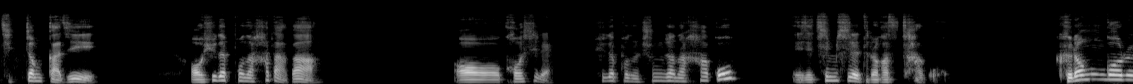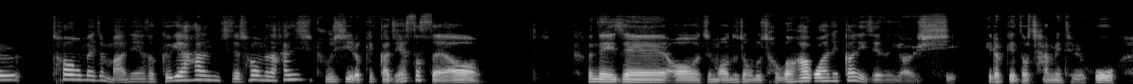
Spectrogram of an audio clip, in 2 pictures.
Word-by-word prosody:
직전까지 130 - 0 0.9
어 110 +1 +4
휴대폰을 170 - 0
하다가 - - -2 1.3
어 110 0 +5
거실에 135 0 -5 0.4
휴대폰을 160 -4 -7
충전을 170 +1 -4
하고 225 - +3 0.6
이제 110 0 -6
침실에 175 +3 +2
들어가서 110 0 -2
자고. - - -8 1.1
그런 225 +7 +5
거를 215 -2 +5 0.3
처음에 220 -3 -1
좀 195 -5 -11
많이 110 +5 -7
해서 130 -1 -10
그게 155 +9 -1
한 195 0 -2
진짜 135 -7 -8
처음에는 200 -3 -2
1 220 +1 -3
시, 220 -3 -11
2 115 - -11
시 115 - -5
이렇게까지 - - -3
했었어요. 100 +1 +1 1.0
근데 125 -2 +4
이제 110 0 +4
어 100 0 +2
좀 110 +2 -7
어느 100 +2 -2
정도 105 -3 -5
적응하고 125 +11 +3
하니깐 165 +2 -2
이제는 105 -5 -8
10 - - -11
시 - - -4 0.3
이렇게도 - - -2
잠이 100 -1 -6
들고 95 +2 0
130 Hz, 255 characters per minute, -24 LUFS, -, 1.3 s, 어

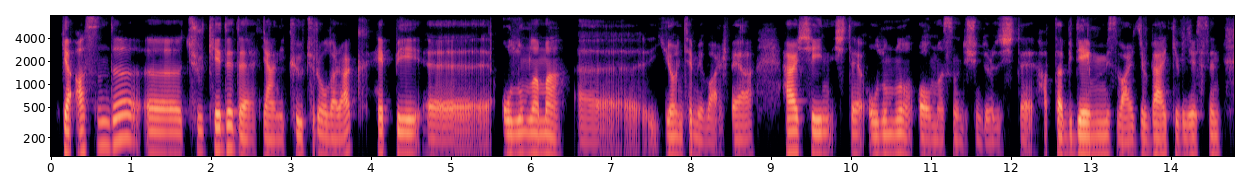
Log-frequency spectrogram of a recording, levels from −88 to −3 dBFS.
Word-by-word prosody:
Ya, - - +8
aslında, 165 +10 +1
ııı, 115 -1 +2
Türkiye'de 135 +3 +2
de, 95 -3 +2
yani, 95 -1 0
kültür 105 +2 -4
olarak 100 -3 0
hep 120 0 0
bir, 115 -1 +4
eee, - - -2
olumlama, 110 -2 +2 0.2
eee, 90 - -6 0.6
yöntemi 105 -2 -1
var 90 - -5
veya 95 +1 -2 0.4
her 120 0 +8
şeyin, 120 -1 +2
işte, 115 -2 -2
olumlu 110 0 -1
olmasını 95 -2 -2
düşünürüz, 90 +1 -6
işte. 95 - -2
Hatta 100 - -1
bir 105 0 -7
deyimimiz 105 -1 +4
vardır, 95 +1 -2
belki 100 0 +2
bilirsin. 105 +1 -3
110 Hz, 120 wpm, -27 LUFS, 100-120 Hz, 0.6 s, Ya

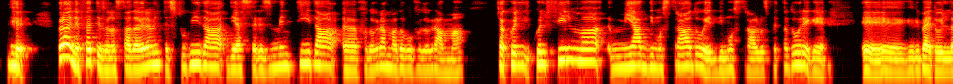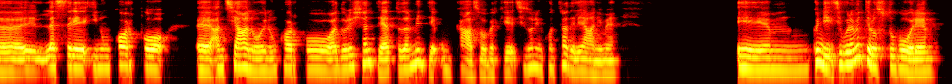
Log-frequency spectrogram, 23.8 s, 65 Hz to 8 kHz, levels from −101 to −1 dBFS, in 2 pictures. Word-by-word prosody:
E 475 - +4 0.3
però, 315 +3 +9
in 280 - +6
effetti, 185 +2 +4
sono 145 -1 -1
stata 155 +1 +1
veramente 185 +2 +3
stupita 175 +2 0
di 155 +1 +1
essere 155 0 0
smentita, 180 +4 -1
uhm, 145 0 -1
fotogramma 155 +4 -3
dopo 155 -1 -2
fotogramma, 140 -3 -4 0.4
cioè 180 - +2
quel 190 -7 0
quel 205 -1 +3
film 240 +1 +1
mi 165 +2 -2
ha 185 0 +4
dimostrato 175 +1 -2
e, 135 - +2
dimostra 140 +1 -6
allo 135 0 -2
spettatore, 165 +8 -3
che 140 -2 -2 0.4
ehm, 130 -1 +2
che 140 - -5
ripeto 145 -1 +2
il 135 - +4 0.6
il 135 - -6
l'essere 165 +2 +1
in 160 0 +2
un 160 0 -7
corpo, 185 -4 +2 0.3
uhm, 145 -1 +2
anziano 155 -1 +1
e - - -2
in 140 - -8
un 140 +2 -9
corpo 150 -2 -2
adolescente 170 +7 -2
è 135 +1 -2
totalmente 185 +10 -3
un 145 0 -13
caso, 115 +1 -4
perché 135 +2 -7
si 155 - -11
sono 170 +1 -5
incontrate 160 +2 -6
le 140 0 -3
anime. 120 -2 -5 1.5
Ehm, 150 -1 -1
quindi 205 -9 +3
sicuramente 220 +7 +3
lo - - +4
stupore. 140 -4 0
155 Hz, 145 wpm, -23 LUFS, 145-180 Hz, 1.5 s, però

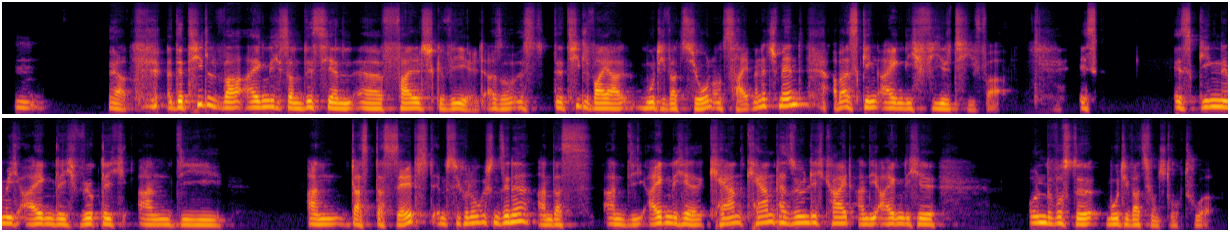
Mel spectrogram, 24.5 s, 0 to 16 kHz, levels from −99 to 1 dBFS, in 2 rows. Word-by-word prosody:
Hm, 145 -1 -8 0.6
ja, - - -2 0.4
äh, - - -3
der 155 -1 +7
Titel 210 -2 +1
war 150 0 +4
eigentlich 155 +1 +2
so 145 - +4
'n 135 -1 +2
bisschen, 145 -4 +2
äh, 130 -2 0
falsch 135 +1 +2
gewählt. 120 -5 -2
Also 130 +1 -3
ist 140 -2 -10
der 145 -2 -1
Titel 165 -7 -2
war 135 -1 +6
ja 130 +2 +2
Motivation 125 0 0
und 135 -2 -6
Zeitmanagement, 185 - +1 0.2
aber 155 - +1
es 155 - -3
ging 155 0 +3
eigentlich 135 -2 0
viel 125 -3 -1
tiefer. 120 - -9 0.8
Es - - -6 0.8
es 150 -4 -3
ging 165 +2 +2
nämlich 155 -2 +3
eigentlich 135 -2 +1
wirklich 140 -1 0
an 130 -3 -2
die 120 -2 -2 0.8
an 135 -1 0
das 130 0 -2
das 135 - -5
Selbst 190 +9 +2
im 145 - -6
psychologischen 160 +4 -1
Sinne, 190 +3 +4
an 125 0 -2
das 130 0 -6
an 135 -3 -3
die 125 +4 -6
eigentliche 145 -6 +2
Kern 145 +6 -1
Kernpersönlichkeit, 165 -2 0
an 135 0 -1
die 145 +2 +2
eigentliche 140 -1 +1 0.9
unbewusste 155 -4 +2
Motivationsstruktur. 125 -6 -4
140 Hz, 135 wpm, -23 LUFS, 130-155 Hz, 0.9 s, der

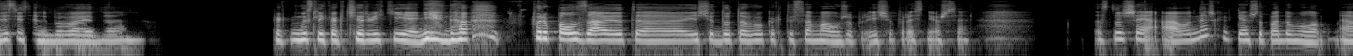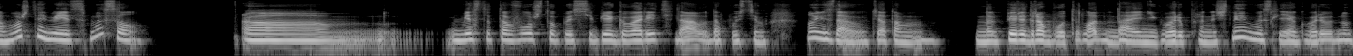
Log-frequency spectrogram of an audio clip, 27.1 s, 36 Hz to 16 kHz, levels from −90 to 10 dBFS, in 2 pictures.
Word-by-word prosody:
действительно 205 -3 -2
бывает, 180 -1 +1
да. 180 0 -4 1.5
Как 190 -2 -3
мысли, 210 0 +3
как 190 -1 +1
червяки, 200 0 +3
они, 205 +6 +7
да, 210 +4 +6 0.6
проползают, 205 -6 +6
э, 180 0 +1
ещё 195 +1 -2
до 190 +1 0
того, 190 0 -1
как 200 +1 -10
ты 200 - -8
сама 190 -1 -1
уже 175 +2 -3
п 170 - -20
ещё 180 +3 -5
проснёшься. 190 +2 -8 1.3
Слушай, 230 +2 -1
а - - +1
вот 190 +2 -4
знаешь, 320 +8 -3
как 250 -6 -13
я 200 0 +1
что 200 +1 -5
подумала, 185 -3 -2
а 180 -3 -2
может, 275 - -3
имеет 215 -8 +1
смысл, 220 - -5 1.0
ам, 195 - 0 0.6
вместо 210 +2 -2
того, 205 +1 -2
чтобы 200 -3 -5
себе 190 0 -2
говорить, 190 +3 0
да, 195 - 0
вот 105 - -6
допустим, 175 -2 -7 0.4
ну, 260 - -2
не 245 -3 +1
знаю, 185 -4 -2
у - - -6
тя 175 - -3
там 175 +1 -6 0.3
н 175 0 -1
перед 190 +1 +4
работой. 170 -4 0
Ладно, 195 -3 -2
да, 175 - 0
я 165 -1 0
не 160 -1 -3
говорю 170 0 0
про 170 +1 -9
ночные 170 - -3
мысли, 205 -5 -4
я 170 - 0
говорю, 180 +4 -3
ну, 200 0 -5
190 Hz, 135 wpm, -22 LUFS, 180-205 Hz, 1.5 s, они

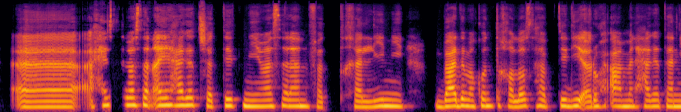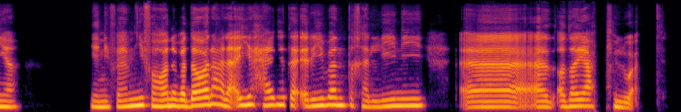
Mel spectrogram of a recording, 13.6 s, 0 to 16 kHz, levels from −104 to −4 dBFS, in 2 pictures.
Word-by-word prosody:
آآ، 185 0 +2
أحس 235 +4 -3
مثلًا 240 0 +2
أي 235 +1 +5
حاجة 235 0 +3
تشتّتني 210 -2 0
مثلًا 205 0 0
فتخلّيني 195 +2 -2 0.3
بعد 200 +3 +3
ما 205 -2 +1
كنت 210 +2 -3
خلاص 200 +1 -3
هابتدي 205 0 0
أرُوح 195 +2 -3
أعمل 195 -1 +1
حاجة 195 +2 -2
تانية، 190 -2 -1 0.7
يعني 180 -1 0
فاهمني؟ 200 +5 +2
فهو 205 -3 +1
أنا 215 +1 +4
بادوّر 220 +5 +4
على 240 -7 +2
أي 240 +2 +3
حاجة 240 0 -1
تقريبًا 230 +2 +1
تخلّيني 215 +3 -1 0.4
آآ 180 0 0
أ 180 - -9
أضيّع 205 +1 +1
في 195 - -5
الوقت. 165 -4 -7
200 Hz, 140 wpm, -22 LUFS, 190-220 Hz, 0.7 s, أي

